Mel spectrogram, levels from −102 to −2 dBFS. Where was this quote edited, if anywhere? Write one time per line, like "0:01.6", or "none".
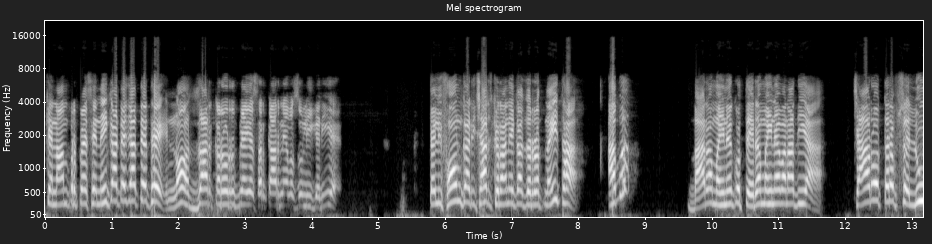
none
